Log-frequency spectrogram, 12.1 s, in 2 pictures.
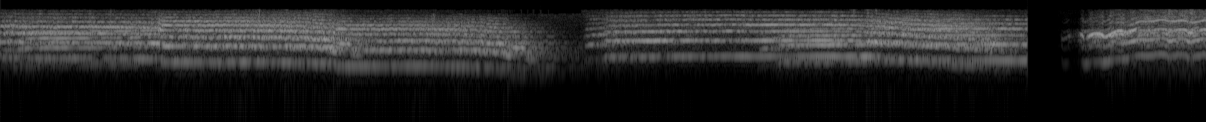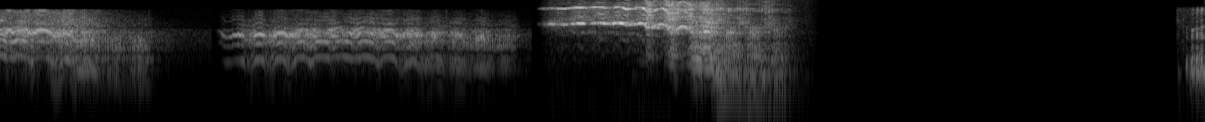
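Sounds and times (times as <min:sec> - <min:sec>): horse neighing: 0:05.4 - 0:10.1.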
